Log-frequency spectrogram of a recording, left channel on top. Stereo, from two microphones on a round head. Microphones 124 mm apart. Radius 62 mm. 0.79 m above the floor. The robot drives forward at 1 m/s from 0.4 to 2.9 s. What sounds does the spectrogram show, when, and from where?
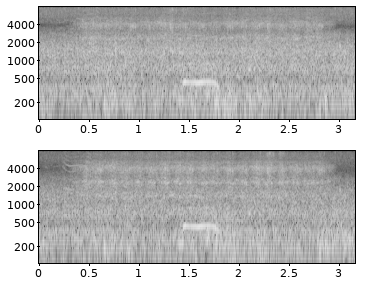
0.0 s running water: 35° left (ahead or behind)
1.4 s a shout: 30° left (ahead or behind)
